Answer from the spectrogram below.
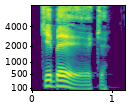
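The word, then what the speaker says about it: Québec: And then we went to Quebec City. – Quebec. – Saw the fort. – That's how you say it in French.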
